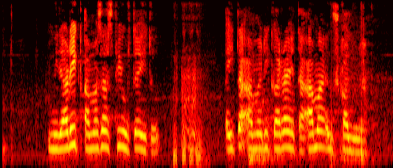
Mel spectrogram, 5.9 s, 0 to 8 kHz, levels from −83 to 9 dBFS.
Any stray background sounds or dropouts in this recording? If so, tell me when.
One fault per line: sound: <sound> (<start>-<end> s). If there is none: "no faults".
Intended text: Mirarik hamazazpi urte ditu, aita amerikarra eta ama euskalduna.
sound: throat clearing (2.6-3.2 s)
